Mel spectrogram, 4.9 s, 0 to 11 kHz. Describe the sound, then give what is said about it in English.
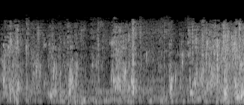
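Cold water splashes and sloshes continuously at the bottom of an old abandoned well about 40 feet deep. Irregular surges of churning and slapping rise and fall at a steady loudness. No voices. “The cold water at the bottom of the deep well has revived them.”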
